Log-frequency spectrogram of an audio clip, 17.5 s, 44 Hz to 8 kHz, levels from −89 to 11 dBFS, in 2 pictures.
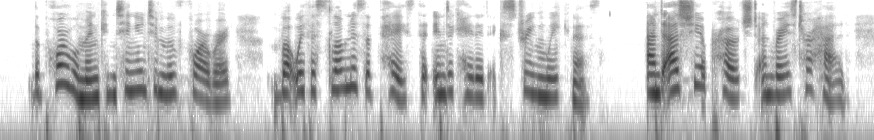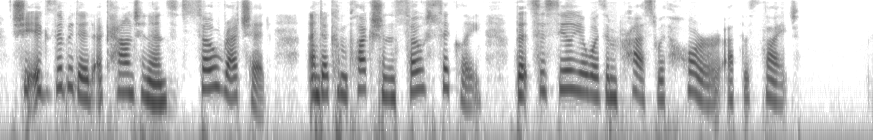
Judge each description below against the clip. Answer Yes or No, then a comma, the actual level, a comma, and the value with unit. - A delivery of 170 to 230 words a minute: No, average, 155 wpm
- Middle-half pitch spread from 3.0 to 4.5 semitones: Yes, average, 3.8 semitones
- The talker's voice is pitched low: No, high, 245 Hz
